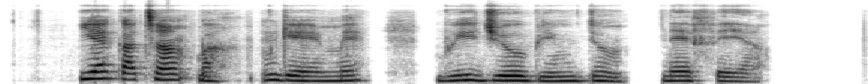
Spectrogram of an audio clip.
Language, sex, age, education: Igbo, female, 15-29, tertiary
